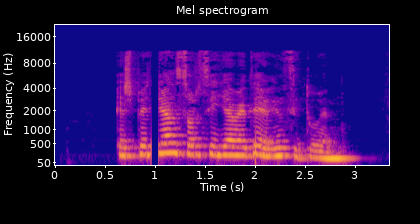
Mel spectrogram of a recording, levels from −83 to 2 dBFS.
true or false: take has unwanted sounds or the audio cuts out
true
